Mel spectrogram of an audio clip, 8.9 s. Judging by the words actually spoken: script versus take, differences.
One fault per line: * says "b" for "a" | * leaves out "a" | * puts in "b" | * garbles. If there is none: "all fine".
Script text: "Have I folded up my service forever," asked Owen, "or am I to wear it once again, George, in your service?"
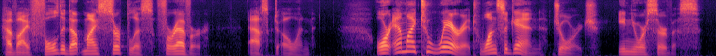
* says "surplice" for "service"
